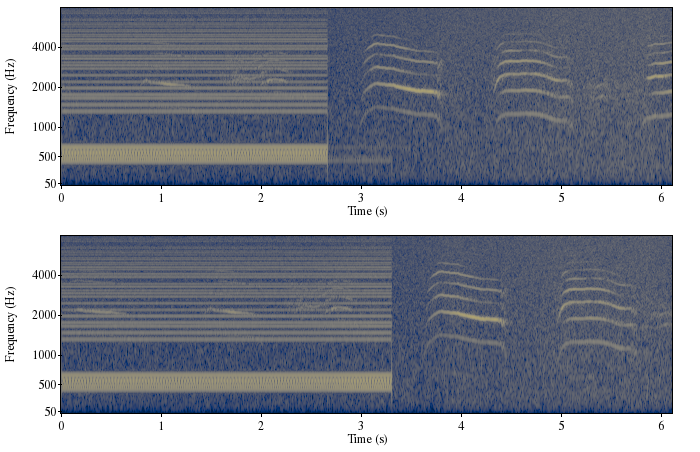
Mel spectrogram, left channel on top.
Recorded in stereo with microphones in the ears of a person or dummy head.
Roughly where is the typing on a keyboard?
No typing on a keyboard in this recording.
